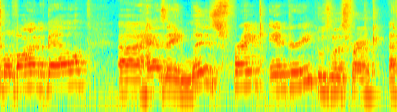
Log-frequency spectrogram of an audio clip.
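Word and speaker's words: Lisfranc: it yes it's but it's spelled l i s f r a n c oh okay but it's still they say Liz Frank Liz Frank he will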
